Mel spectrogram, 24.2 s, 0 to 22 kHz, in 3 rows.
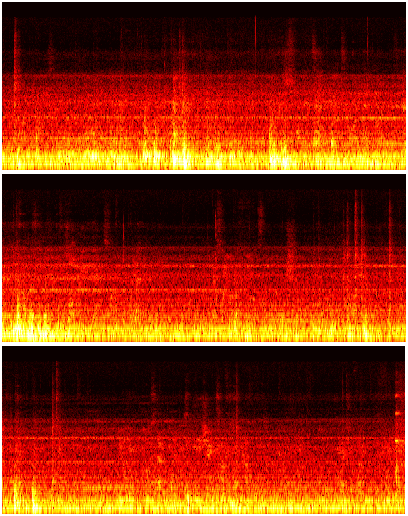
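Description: Cabin noise of a Thameslink Class 700 electric multiple unit on the move: a steady low running rumble with irregular knocks from the wheels and track, and a faint steady whine above it.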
